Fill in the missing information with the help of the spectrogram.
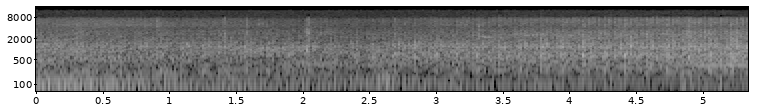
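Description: Ford Transit 2.5 diesel engine idling steadily, running with an HHO generator fitted. It is heard first at the tailpipe and grows louder near the end.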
